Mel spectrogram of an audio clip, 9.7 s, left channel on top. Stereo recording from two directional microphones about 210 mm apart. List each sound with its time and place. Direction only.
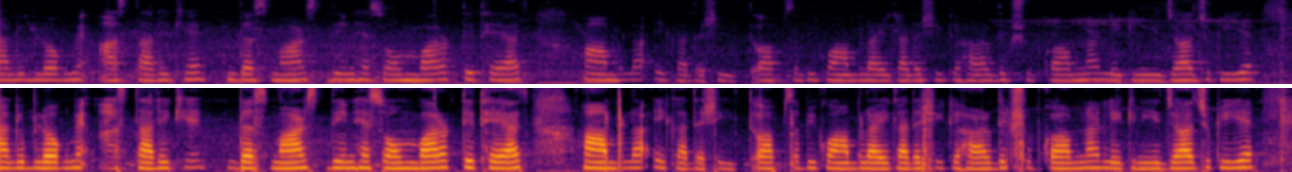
0.0 s a woman's voice: 50° right (ahead or behind)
